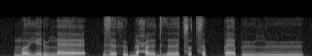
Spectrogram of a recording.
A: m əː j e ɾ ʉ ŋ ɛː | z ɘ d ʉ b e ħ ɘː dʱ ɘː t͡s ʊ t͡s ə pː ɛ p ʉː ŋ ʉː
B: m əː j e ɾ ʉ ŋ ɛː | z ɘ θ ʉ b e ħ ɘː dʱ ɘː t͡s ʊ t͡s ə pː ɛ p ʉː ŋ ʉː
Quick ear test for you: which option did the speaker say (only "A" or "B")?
B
